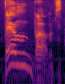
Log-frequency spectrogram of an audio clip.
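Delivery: "Dem bums" with a Brooklyn twang, d for th. Retold or imitated. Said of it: "they called them".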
